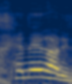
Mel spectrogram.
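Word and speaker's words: general: 자, 이 경우에는 흐 발음을 합니다. 그래서 얘는 히간테가 되고요. 얘는 헤네랄이 되는 거죠.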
